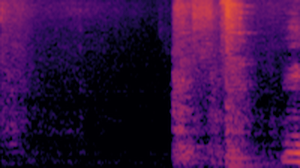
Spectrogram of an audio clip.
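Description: A saucepan set down on a gas stove's burner grate: a faint, brief clatter about a second in.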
